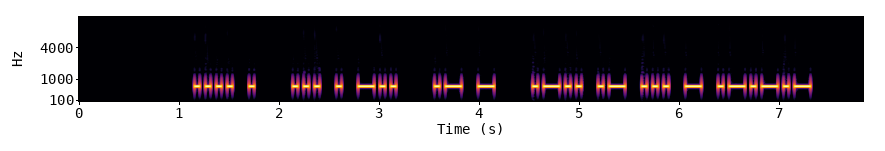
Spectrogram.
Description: Morse code, heard as a keyed tone, about 21 wpm, 700 Hz. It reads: HE SED AT LAST.
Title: Sentences from Top 300 Words and Abbreviations 22wpm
